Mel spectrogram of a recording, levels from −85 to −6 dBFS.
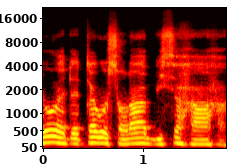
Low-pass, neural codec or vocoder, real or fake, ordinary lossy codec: none; codec, 44.1 kHz, 7.8 kbps, DAC; fake; none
